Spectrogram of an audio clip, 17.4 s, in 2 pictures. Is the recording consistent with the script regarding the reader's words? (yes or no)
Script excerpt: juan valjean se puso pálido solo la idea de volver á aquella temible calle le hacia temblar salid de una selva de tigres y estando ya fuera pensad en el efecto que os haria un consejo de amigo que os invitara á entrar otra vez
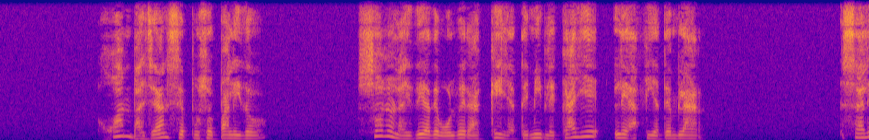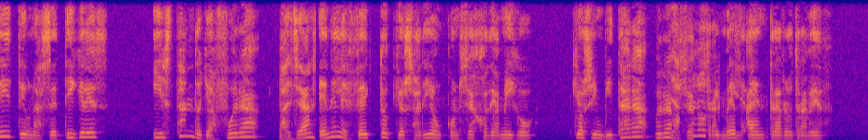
no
